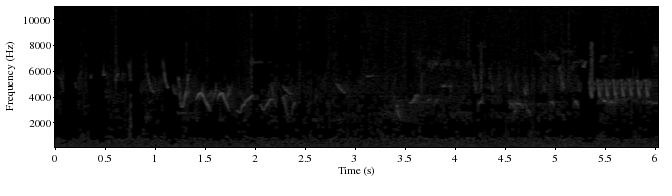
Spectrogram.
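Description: Faint songbirds singing: quick high chirps and sweeping notes, with a fast trill near the end, over soft low background noise.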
